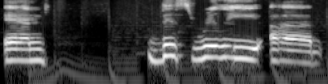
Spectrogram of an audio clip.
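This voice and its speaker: A woman's voice: medium pitch, extremely slow, a little mellow, dry recording, soft background music. A middle-aged woman actor chatting casually in an interview, speaking in a reflective, conversational way.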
